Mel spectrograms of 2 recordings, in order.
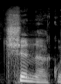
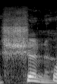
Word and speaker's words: Chinook: And it is The accepted pronunciation now is Chinook with a hard ch. Is, because that's maybe more authentic to the original language and pronunciation. – But of course, as we were raised here in the Northwest, we were raised to pronounce it Chinook.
